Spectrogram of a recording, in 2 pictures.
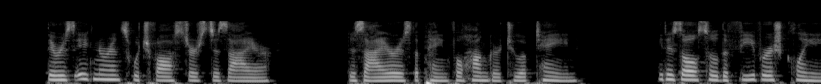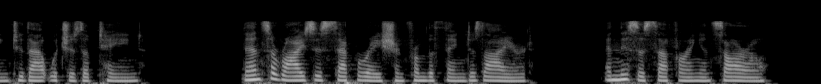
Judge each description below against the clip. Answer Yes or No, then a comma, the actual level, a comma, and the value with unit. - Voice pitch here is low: No, medium, 180 Hz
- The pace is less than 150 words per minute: Yes, slow, 135 wpm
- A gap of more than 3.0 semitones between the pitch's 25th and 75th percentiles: No, average, 2.7 semitones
